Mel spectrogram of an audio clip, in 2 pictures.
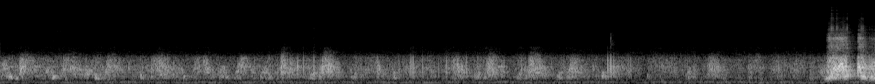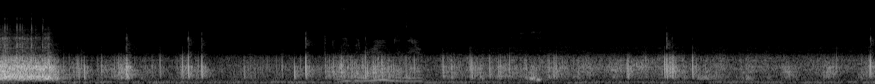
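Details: Fetal heartbeat on a handheld fetal Doppler: fast, rhythmic whooshing pulses with brief probe noise (average fetal heart rate 110-160 bpm).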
